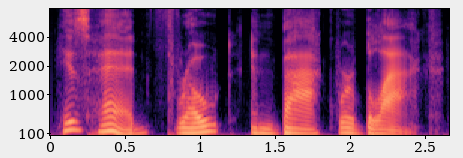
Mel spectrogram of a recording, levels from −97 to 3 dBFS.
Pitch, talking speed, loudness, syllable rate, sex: 115 Hz, 160 wpm, -20 LUFS, 3.2 syllables/s, male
